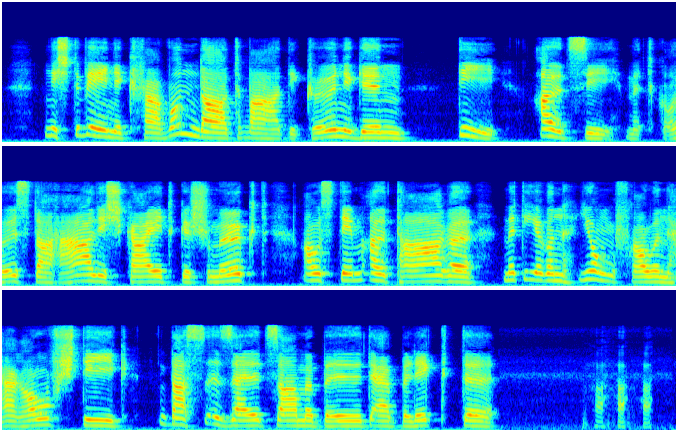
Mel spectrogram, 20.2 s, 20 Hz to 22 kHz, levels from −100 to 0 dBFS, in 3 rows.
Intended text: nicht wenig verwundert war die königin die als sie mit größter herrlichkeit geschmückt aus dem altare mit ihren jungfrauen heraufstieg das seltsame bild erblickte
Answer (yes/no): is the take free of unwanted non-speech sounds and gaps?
no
